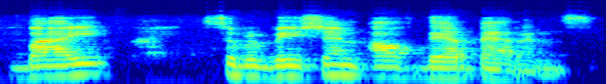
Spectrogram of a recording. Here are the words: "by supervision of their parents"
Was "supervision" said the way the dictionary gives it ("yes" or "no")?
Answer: no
